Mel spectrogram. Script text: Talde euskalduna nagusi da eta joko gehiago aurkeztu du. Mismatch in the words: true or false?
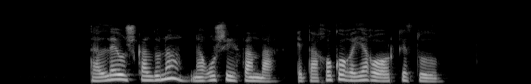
true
